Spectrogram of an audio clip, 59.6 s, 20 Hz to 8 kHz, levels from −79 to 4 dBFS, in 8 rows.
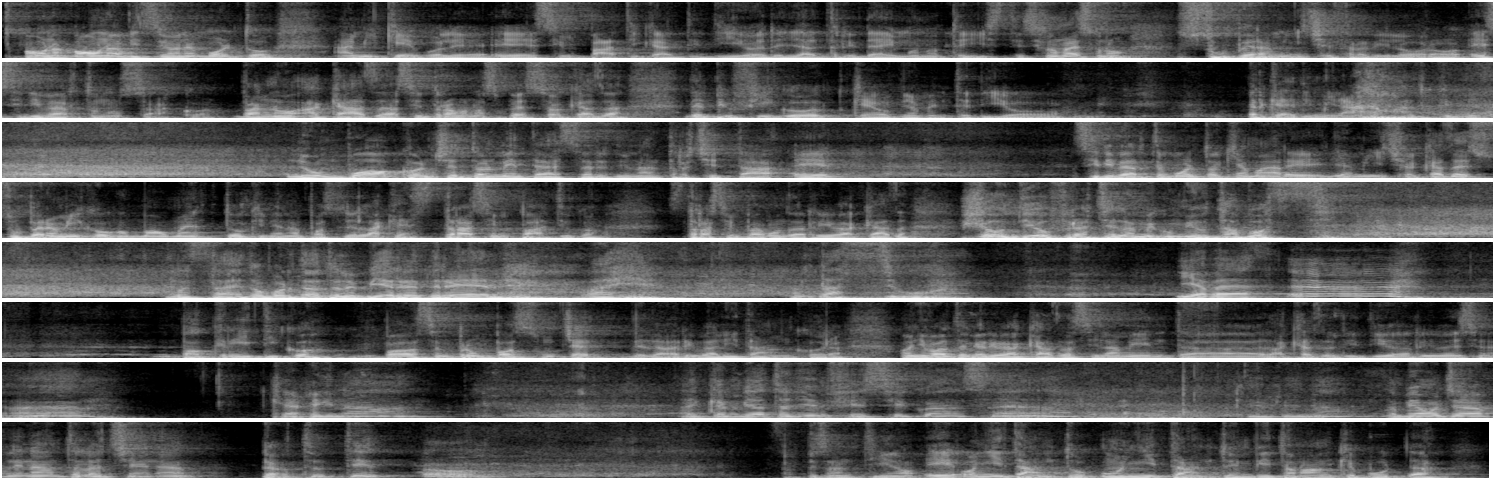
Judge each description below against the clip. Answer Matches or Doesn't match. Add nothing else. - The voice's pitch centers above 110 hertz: Doesn't match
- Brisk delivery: Doesn't match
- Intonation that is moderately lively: Doesn't match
